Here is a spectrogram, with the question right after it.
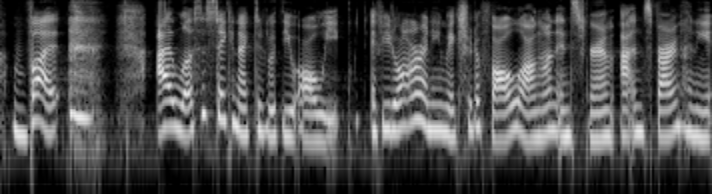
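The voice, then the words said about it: Rough, raspy voice from cold. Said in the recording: “I have a little bit of a cold, so my voice sounds a little bit rougher than it normally does. It sounds a little bit raspy”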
